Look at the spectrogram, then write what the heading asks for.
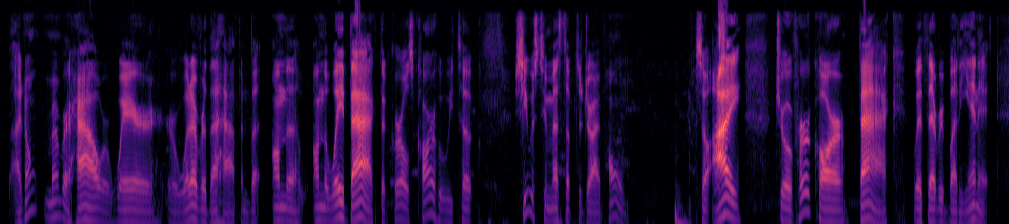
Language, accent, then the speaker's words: English; New Jersey, United States; I'm from Jersey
